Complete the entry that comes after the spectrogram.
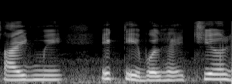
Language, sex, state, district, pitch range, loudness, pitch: Hindi, female, Punjab, Pathankot, 205-240 Hz, -15 LUFS, 215 Hz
